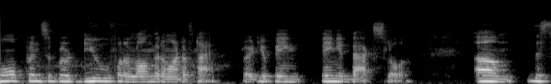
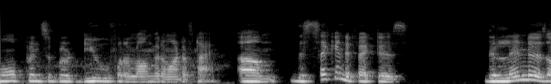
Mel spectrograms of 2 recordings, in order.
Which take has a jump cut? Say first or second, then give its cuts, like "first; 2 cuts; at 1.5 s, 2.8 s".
second; 1 cut; at 2.2 s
